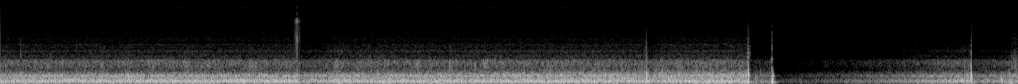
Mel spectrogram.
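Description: Steady low hum and rumble with a held low tone, picked up through a waterproof compact camera's sealed body underwater, with a faint click about three seconds in. About seven and a half seconds in, the sound drops away suddenly and then swells back up over a couple of seconds.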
